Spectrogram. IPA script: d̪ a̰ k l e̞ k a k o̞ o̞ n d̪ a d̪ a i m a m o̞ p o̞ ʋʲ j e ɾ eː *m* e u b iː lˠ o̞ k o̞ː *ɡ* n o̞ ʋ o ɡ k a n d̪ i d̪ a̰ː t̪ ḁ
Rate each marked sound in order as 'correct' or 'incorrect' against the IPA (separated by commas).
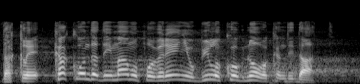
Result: incorrect, correct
